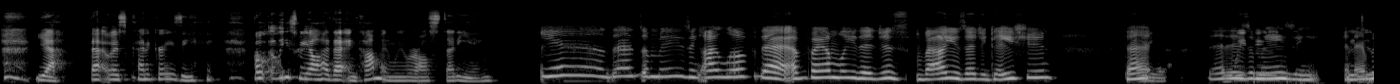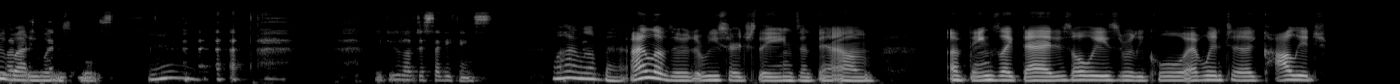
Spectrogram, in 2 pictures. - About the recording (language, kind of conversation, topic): English, unstructured, What’s a challenge you faced, and how did you overcome it?
- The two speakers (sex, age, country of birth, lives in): female, 30-34, United States, United States; female, 60-64, United States, United States
- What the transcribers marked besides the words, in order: chuckle; unintelligible speech; other background noise; tapping; laugh; chuckle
